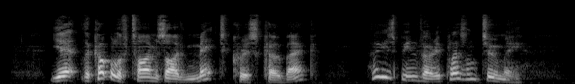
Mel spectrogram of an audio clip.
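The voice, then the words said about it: Foreign accent. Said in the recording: “I'm an immigrant, as anyone can tell from my voice.”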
